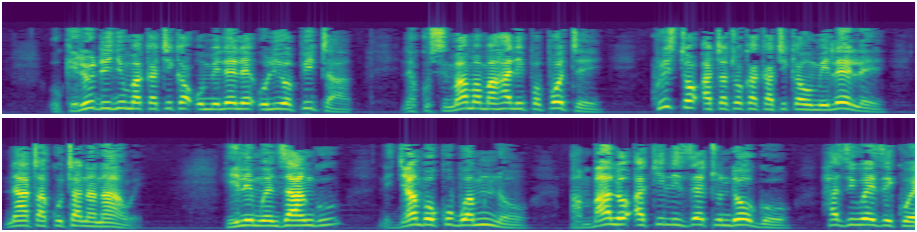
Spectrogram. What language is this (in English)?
Swahili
